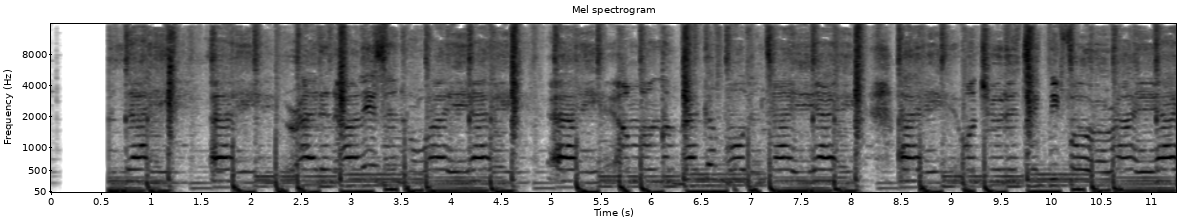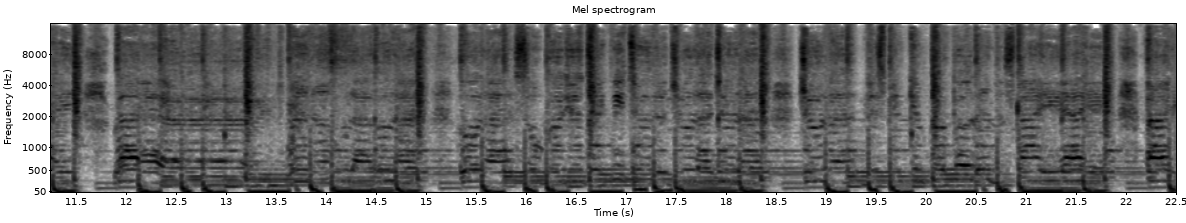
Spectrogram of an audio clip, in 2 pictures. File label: english ringtone; english ringtones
